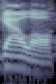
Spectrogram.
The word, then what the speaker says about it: galal: And it's spelled like gala apples. We would know that, gala apples, but it's pronounced galal.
